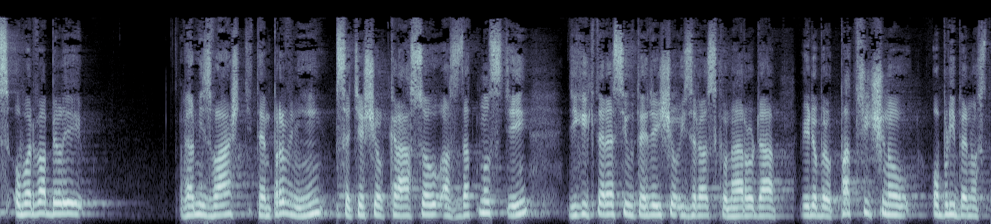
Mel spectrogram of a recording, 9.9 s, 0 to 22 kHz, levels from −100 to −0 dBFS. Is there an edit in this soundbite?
yes; 2 cuts; at 3.4 s, 7.9 s

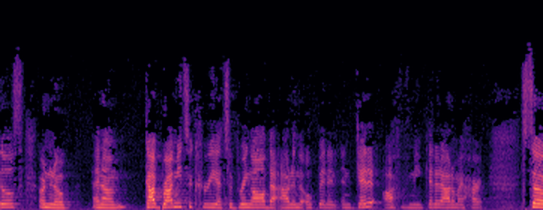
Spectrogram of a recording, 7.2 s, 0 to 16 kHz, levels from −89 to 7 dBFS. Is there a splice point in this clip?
yes; 1 cut; at 1.2 s

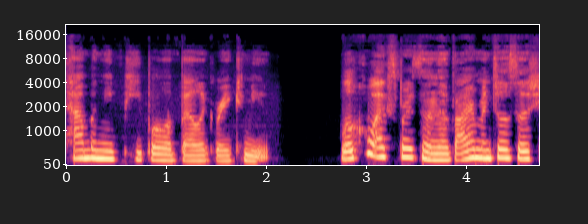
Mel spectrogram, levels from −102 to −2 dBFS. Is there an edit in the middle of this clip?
yes; 1 cut; at 2.6 s

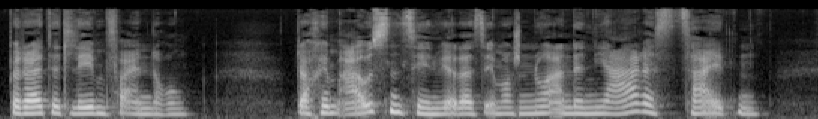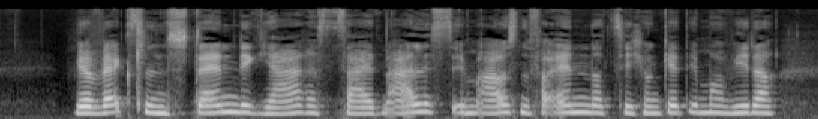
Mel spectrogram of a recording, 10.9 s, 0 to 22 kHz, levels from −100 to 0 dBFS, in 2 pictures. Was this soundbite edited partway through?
yes; 1 cut; at 3.5 s

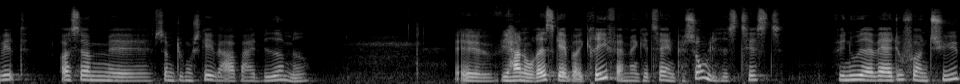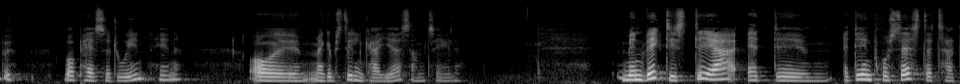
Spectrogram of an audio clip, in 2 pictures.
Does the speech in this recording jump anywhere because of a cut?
yes; 1 cut; at 1.5 s

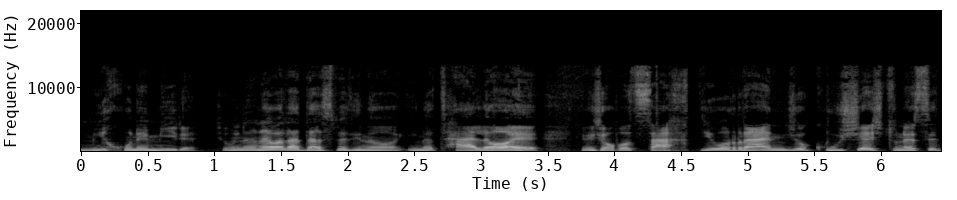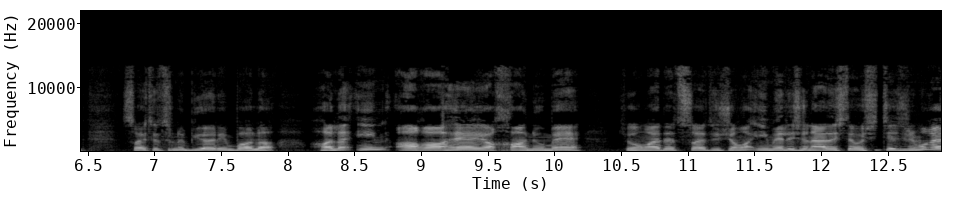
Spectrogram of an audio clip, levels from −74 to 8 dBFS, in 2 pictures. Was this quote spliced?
yes; 2 cuts; at 0.9 s, 4.0 s

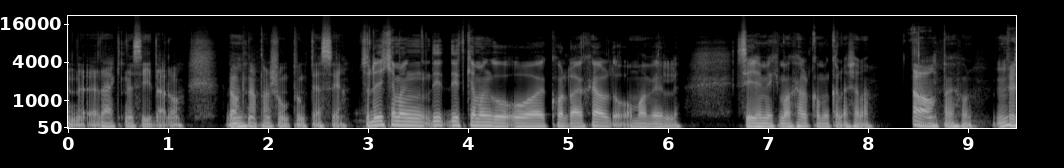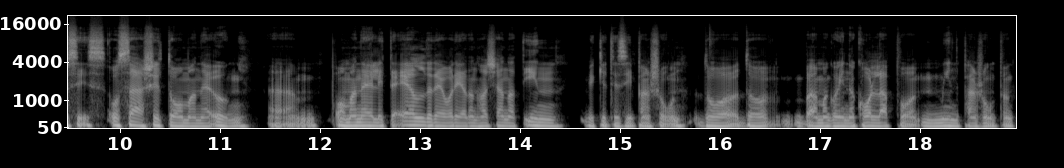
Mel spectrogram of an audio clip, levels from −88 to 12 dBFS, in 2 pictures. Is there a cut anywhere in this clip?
no; 0 cuts

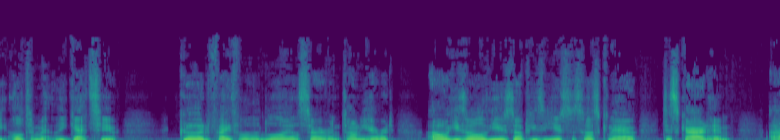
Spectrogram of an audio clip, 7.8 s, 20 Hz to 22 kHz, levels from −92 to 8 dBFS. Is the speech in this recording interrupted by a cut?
no; 0 cuts

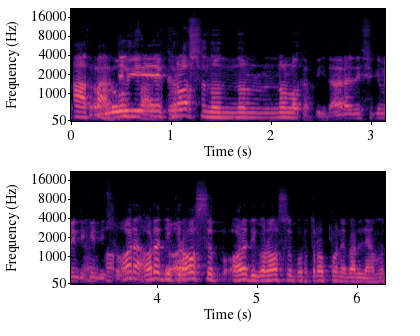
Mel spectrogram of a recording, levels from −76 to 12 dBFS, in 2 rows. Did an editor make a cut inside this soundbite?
no; 0 cuts

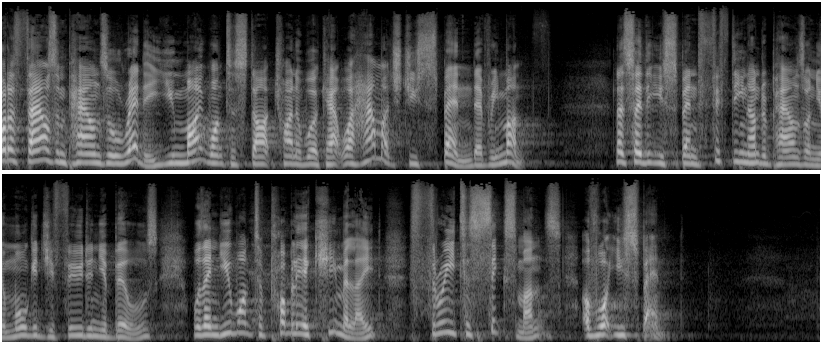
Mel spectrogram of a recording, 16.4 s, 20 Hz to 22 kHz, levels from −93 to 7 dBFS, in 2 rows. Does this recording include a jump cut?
no; 0 cuts

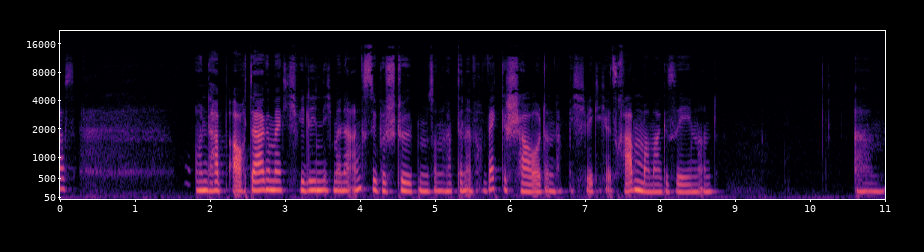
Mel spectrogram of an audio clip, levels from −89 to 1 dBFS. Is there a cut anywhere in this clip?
no; 0 cuts

